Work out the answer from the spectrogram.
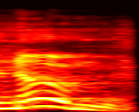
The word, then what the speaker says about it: gnome: Very subtle flavor and the gnome will be the symbol of silent letter day.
